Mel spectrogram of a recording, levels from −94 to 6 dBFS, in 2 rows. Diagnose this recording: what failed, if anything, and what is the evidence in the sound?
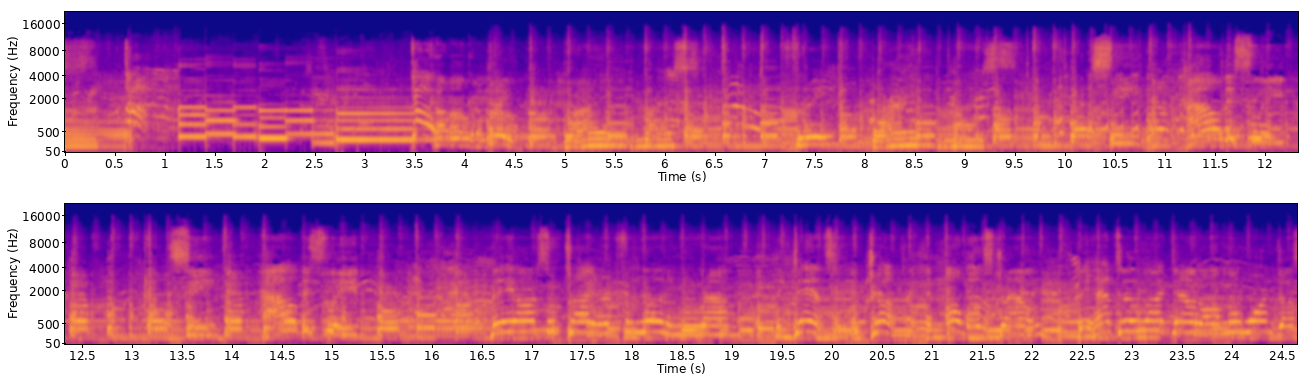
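Adaptive stream at a lower bitrate, from 10.88 s to the end of the clip. This is a network-driven codec switch. The connection slowed and the player moved to a cheaper rendition without a gap. At 10.88 s the top end abruptly thins and takes on a synthetic, swirly sheen, and coding artefacts become audible. That sound fits a step down from full-band AAC at around 96 kbit/s to HE-AAC at around 32 kbit/s, where the treble is rebuilt by spectral band replication.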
